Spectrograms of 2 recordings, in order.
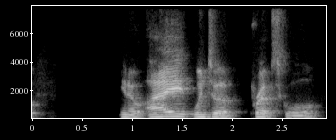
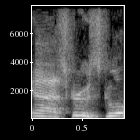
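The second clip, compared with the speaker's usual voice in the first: mock dismissive; 6 semitones higher, 5 dB louder, slower than usual. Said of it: "We're like".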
